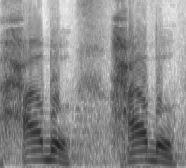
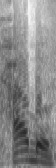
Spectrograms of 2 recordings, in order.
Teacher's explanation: آگے حابا زبر حب، لام دو پیش لن، ہا کی حرکت کو با کے ساتھ ملائیں گے، ہا کی زبر کو با کے ساتھ اور با کو کلکلا کریں گے، با کو کلکلا کے ساتھ ادا کریں گے، تھوڑا سا ہلا کے پڑھیں گے، ٹھیک ہے۔ حب، حب، تھوڑا سا با کو آخر میں ہلانا ہے، حب، لام دو پیش لن، حب لن، حب لن، ٹھیک ہے۔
